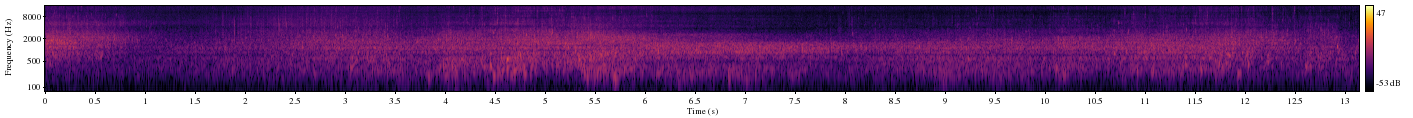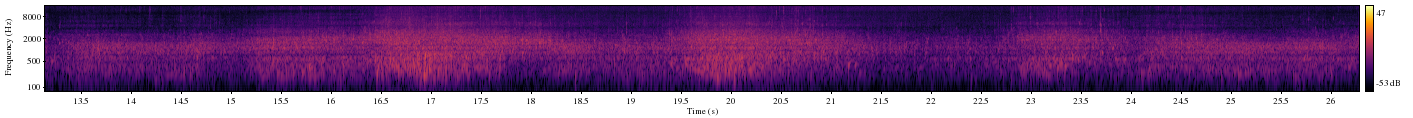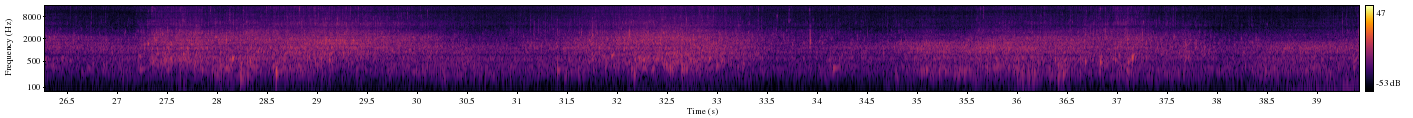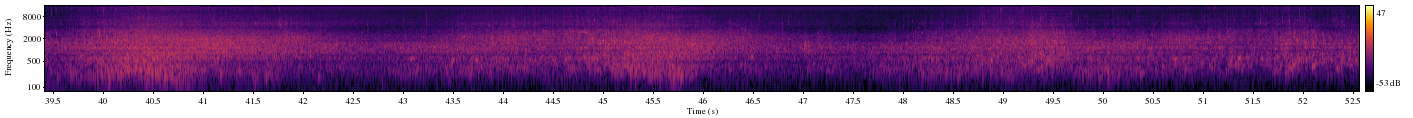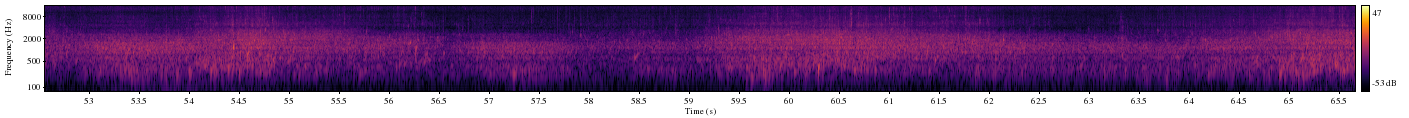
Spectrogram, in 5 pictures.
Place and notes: Cape Kujskij-sea pebbles, White Sea, Russia - Cape Kujskij-sea pebbles
Cape Kujskij-sea pebbles.
Мыс Куйский, шум моря, мелкая галька.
